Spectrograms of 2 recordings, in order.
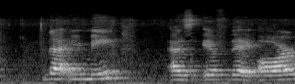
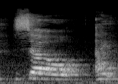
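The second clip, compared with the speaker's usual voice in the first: ordinary delivery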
